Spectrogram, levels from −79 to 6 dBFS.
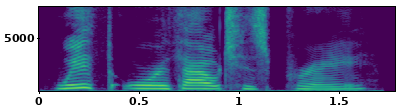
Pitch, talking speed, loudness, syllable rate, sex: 255 Hz, 170 wpm, -17 LUFS, 4.0 syllables/s, female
